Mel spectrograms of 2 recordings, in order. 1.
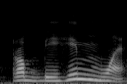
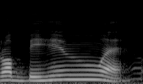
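الميم واضحة قبل الواو. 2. الميم مخفية قبل الواو. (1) "لإظهار الميم بوضوح" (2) "فالبعض يقرأها ويقول"

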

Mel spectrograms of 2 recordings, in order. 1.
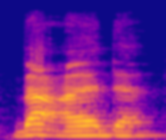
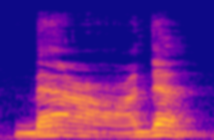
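العين ضعيفة وضحلة. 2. العين عميقة ومحبوسة قليلاً. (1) "ولا عايمة" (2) "يجب أن أنزل إلى وسط الحلق"

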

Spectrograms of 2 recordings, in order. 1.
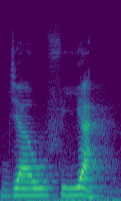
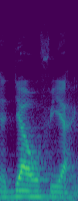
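Dilafalkan dengan artikulasi tajwid Arab yang cermat. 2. Dilafalkan dengan sederhana, dengan gaya sehari-hari setempat. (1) "mun make tajwid mah" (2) "Tapi teu naon dibaca jaufiyah gitu"

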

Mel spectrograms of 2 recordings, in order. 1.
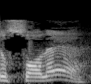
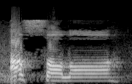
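اللام مرققة وخفيفة. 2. اللام مغلظة وثقيلة. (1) "لا مش الصلاة" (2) "اللام ليست مرققة، مغلظة لورش"

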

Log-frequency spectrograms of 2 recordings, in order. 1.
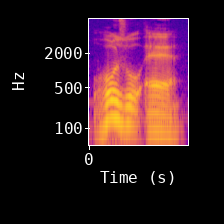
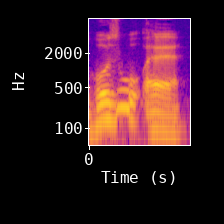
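في الكلمة همزة بعد حركة الضمة u. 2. في الكلمة همزة بعد حركة الضمة u.

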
